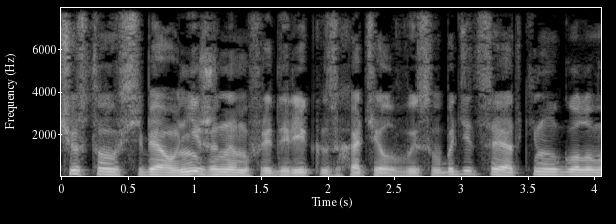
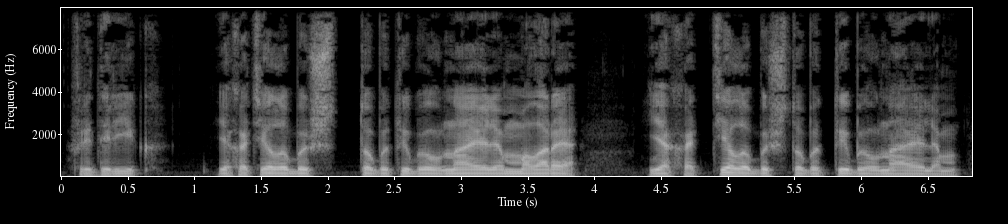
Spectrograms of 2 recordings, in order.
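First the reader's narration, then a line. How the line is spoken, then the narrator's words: Very quiet, intimate. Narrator (Russian): очень тихо сказала ему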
